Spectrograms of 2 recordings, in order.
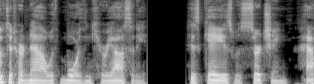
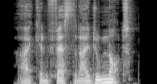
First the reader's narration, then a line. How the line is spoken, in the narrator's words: he coldly persisted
